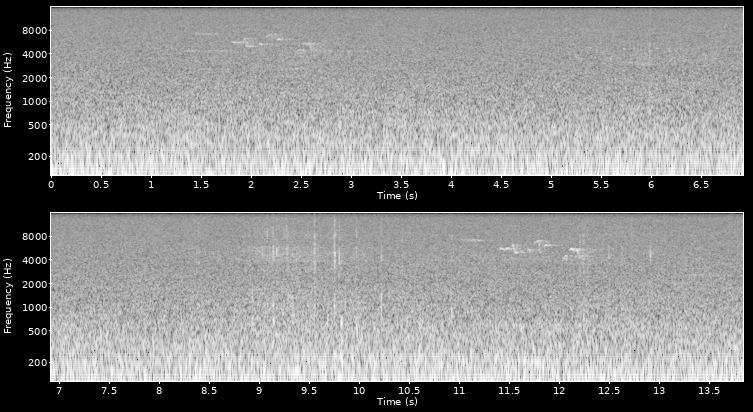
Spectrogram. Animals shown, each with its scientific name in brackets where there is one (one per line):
Brown Creeper (Certhia americana)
